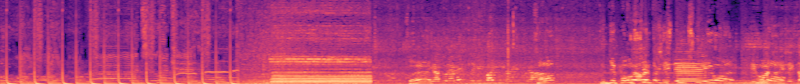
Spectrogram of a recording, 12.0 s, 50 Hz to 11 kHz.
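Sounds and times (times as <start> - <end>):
car horn blast: 4.0 - 5.6.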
